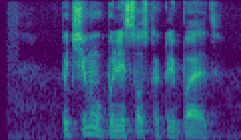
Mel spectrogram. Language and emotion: Russian, neutral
